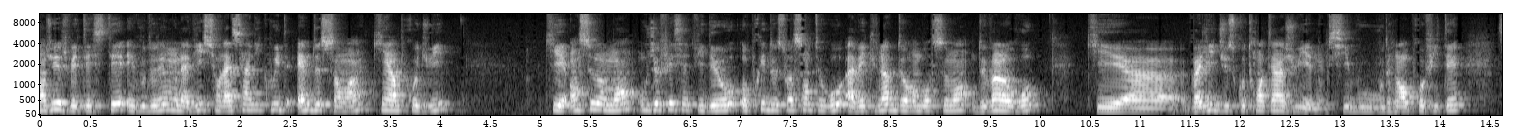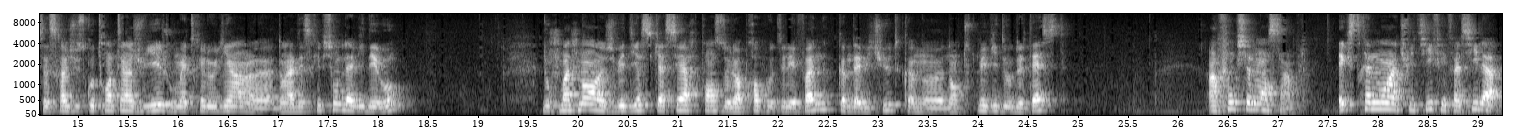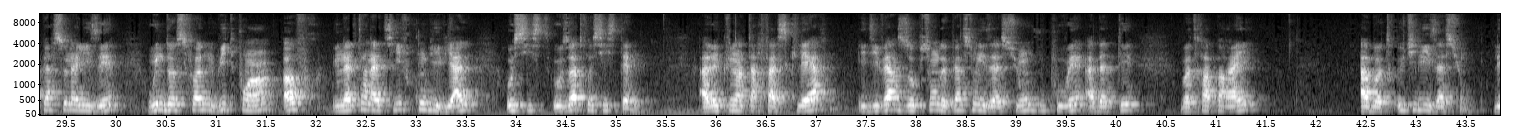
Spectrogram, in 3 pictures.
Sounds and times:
Speech: 0:00.0 - 0:04.2, 0:05.0 - 0:18.4, 0:19.6 - 0:25.0, 0:26.3 - 0:41.6, 0:42.4 - 0:43.8.

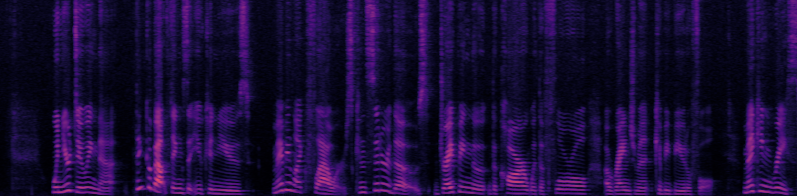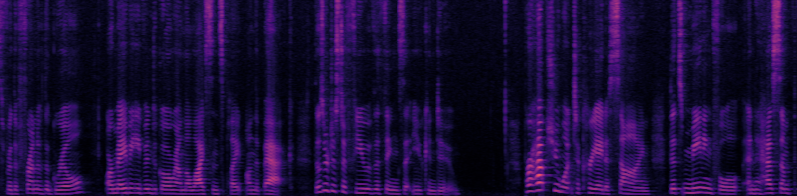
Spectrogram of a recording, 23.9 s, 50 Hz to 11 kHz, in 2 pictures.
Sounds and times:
Speech: 0:00.8 - 0:18.9, 0:19.9 - 0:23.9.

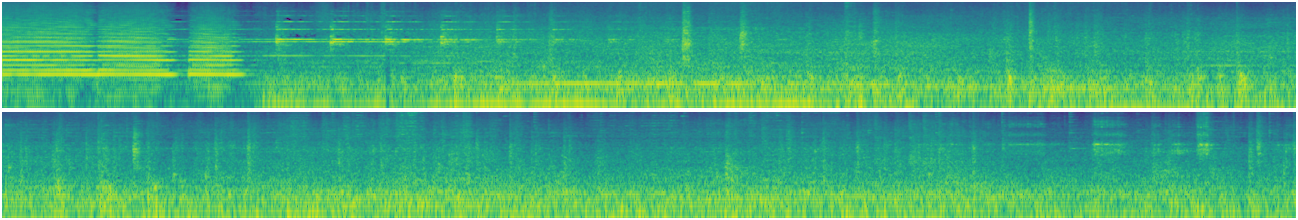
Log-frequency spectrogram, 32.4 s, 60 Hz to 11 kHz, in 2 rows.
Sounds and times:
Train horn: 0:00.0 - 0:05.7, 0:15.0 - 0:16.0
Railroad car, train wagon: 0:00.0 - 0:32.3.

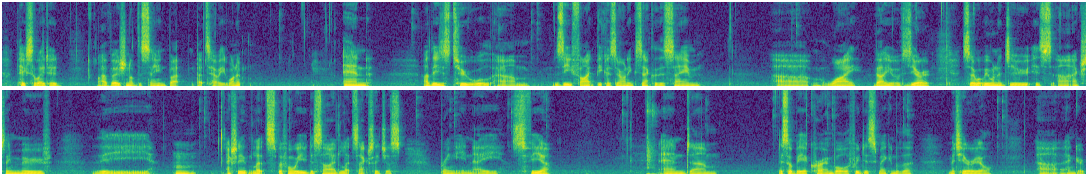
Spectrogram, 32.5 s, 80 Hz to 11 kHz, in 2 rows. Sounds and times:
Speech: 0:00.2 - 0:03.8, 0:05.1 - 0:05.6, 0:06.3 - 0:10.6, 0:11.6 - 0:17.0, 0:17.6 - 0:24.6, 0:26.0 - 0:27.0, 0:27.8 - 0:31.2, 0:31.8 - 0:32.5.

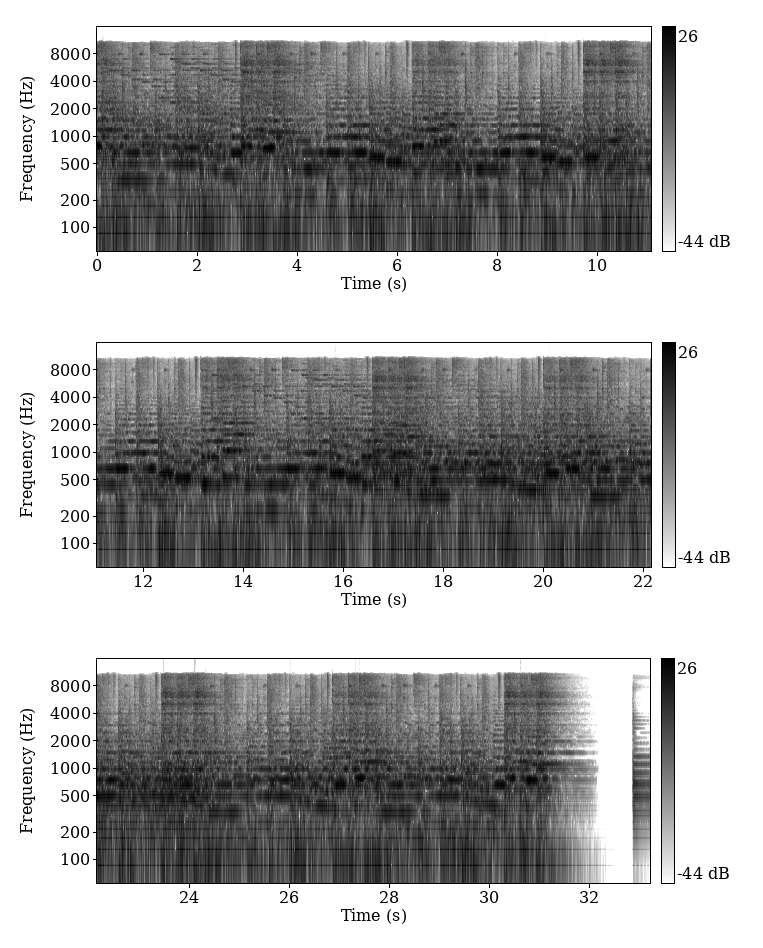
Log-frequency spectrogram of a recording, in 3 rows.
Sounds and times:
Music: 0:00.0 - 0:32.3, 0:32.9 - 0:33.2.

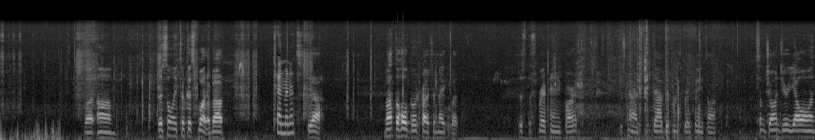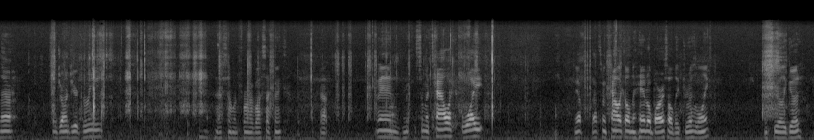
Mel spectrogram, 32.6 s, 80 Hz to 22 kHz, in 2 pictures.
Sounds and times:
Speech: 0:01.7 - 0:02.4, 0:03.2 - 0:04.5, 0:05.5 - 0:06.5, 0:07.7 - 0:09.2, 0:10.4 - 0:11.6, 0:12.4 - 0:14.4, 0:15.2 - 0:16.6, 0:17.4 - 0:18.4, 0:20.4 - 0:22.0, 0:22.7 - 0:22.9, 0:23.8 - 0:26.0, 0:27.8 - 0:30.6, 0:31.6 - 0:32.4.

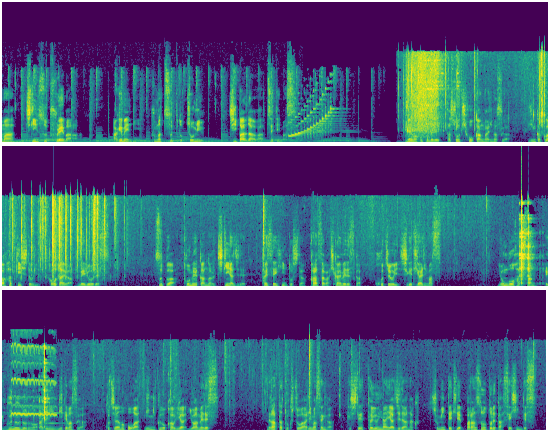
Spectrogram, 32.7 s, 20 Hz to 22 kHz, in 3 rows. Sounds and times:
Speech: 0:00.0 - 0:01.6, 0:02.2 - 0:05.8, 0:08.0 - 0:13.1, 0:14.0 - 0:19.8, 0:20.8 - 0:26.2, 0:27.1 - 0:32.6.

